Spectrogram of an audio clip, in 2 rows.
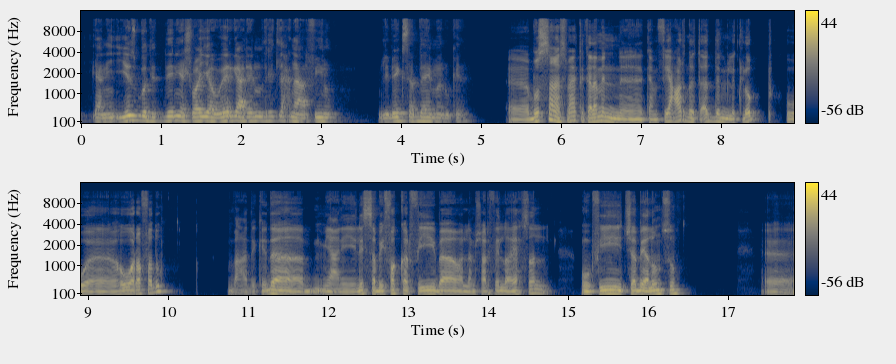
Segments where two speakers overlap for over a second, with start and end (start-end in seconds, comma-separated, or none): none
